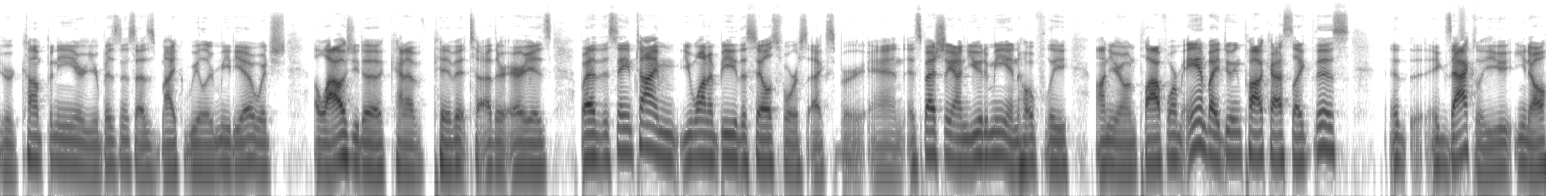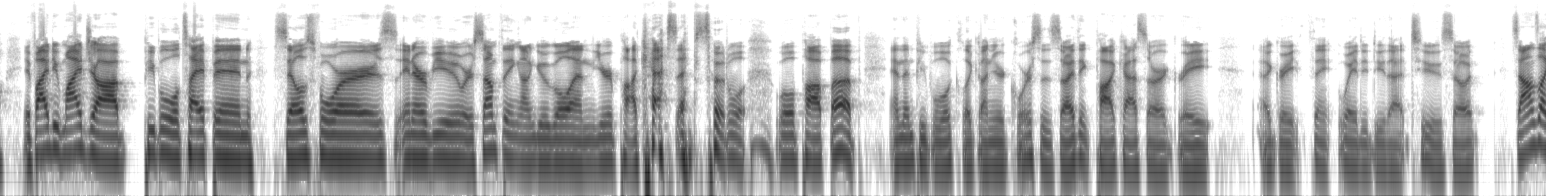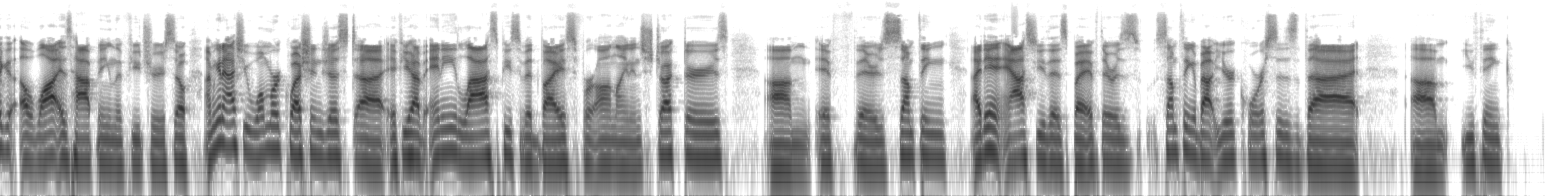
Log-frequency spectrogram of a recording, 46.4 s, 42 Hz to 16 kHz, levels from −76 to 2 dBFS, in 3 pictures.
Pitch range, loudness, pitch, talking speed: 110-135 Hz, -20 LUFS, 120 Hz, 195 wpm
